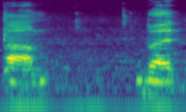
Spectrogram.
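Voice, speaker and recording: A man's voice: fairly low pitch, completely flat delivery, extremely slow, background noise. A man chatting casually as a player in a tabletop roleplaying game. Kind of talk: casual chat.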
